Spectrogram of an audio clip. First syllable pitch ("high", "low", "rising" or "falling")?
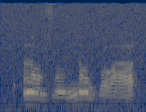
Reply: falling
